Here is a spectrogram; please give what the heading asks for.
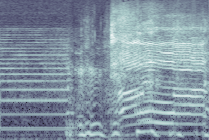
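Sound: car horn honking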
